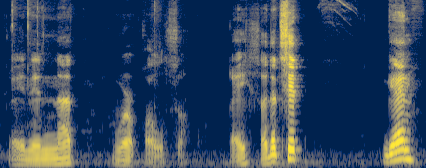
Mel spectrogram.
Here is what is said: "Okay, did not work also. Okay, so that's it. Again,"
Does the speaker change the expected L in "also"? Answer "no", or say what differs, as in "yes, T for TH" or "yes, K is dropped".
no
